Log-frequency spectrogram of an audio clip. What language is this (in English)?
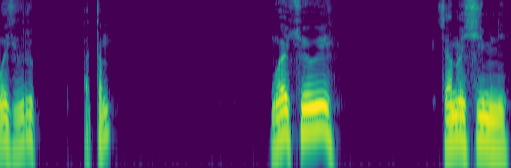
Awak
